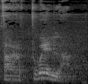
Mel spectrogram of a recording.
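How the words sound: It is said with a Spanish accent.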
